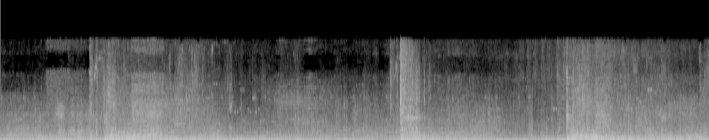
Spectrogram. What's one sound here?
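A bow string snaps as arrows fly.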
